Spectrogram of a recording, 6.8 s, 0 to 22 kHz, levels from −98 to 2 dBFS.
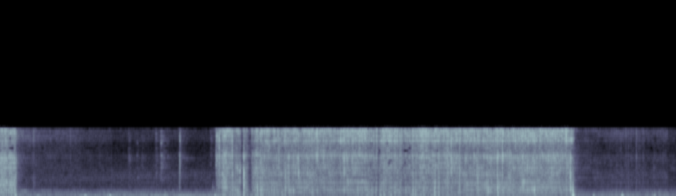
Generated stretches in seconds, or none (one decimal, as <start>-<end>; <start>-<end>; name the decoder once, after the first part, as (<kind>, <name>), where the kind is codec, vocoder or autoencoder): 2.2-3.7 (codec, SNAC); 4.4-6.1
